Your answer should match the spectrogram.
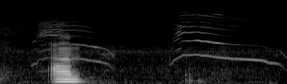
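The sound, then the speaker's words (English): A small female cat meows twice, first a loud, short mew, then a longer, thinner meow that trails downward, with quiet background noise between. “I'm dealing with a cat at the moment. She's really tiny.”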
